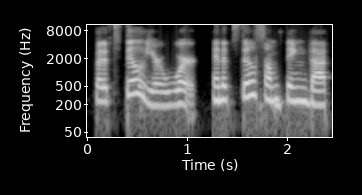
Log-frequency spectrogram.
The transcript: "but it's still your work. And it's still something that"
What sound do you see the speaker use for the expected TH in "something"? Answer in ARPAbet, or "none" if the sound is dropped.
TH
